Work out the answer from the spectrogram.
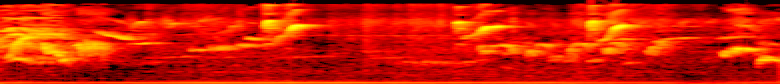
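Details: Oriental magpie-robin singing varied whistled and warbled phrases, some rising, some falling, in irregular bursts, over a loud steady low hum.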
